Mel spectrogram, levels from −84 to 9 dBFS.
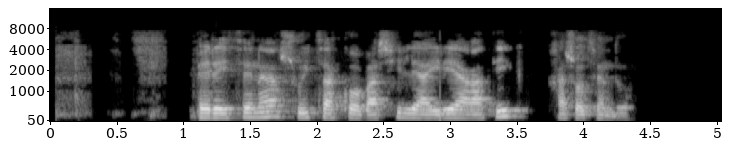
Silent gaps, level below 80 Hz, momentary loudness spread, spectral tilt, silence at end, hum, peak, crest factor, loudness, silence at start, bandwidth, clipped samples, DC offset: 0.34-0.42 s, 0.90-1.04 s, 3.65-3.73 s; -60 dBFS; 22 LU; -5.5 dB/octave; 0.7 s; none; 0 dBFS; 16 dB; -15 LUFS; 0.05 s; 7.6 kHz; under 0.1%; under 0.1%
